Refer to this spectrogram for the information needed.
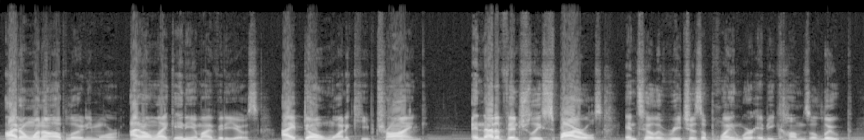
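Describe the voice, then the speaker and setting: A man's voice: on the low side, a bit bright. A man narrating a scripted video essay in an introspective, confessional way.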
